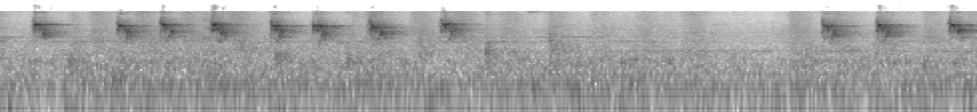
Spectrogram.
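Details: Hung up high in its cage with nobody around, a pet sparrow calls in a rapid run of about nine sharp, high chirps. After a quiet pause it gives three more, spaced evenly.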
